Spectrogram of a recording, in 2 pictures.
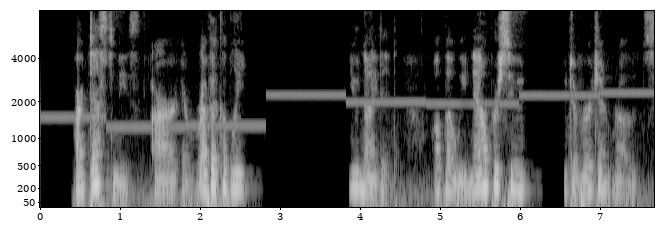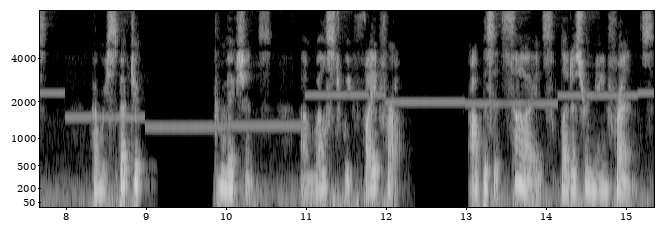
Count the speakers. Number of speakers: one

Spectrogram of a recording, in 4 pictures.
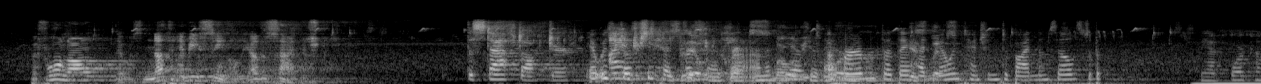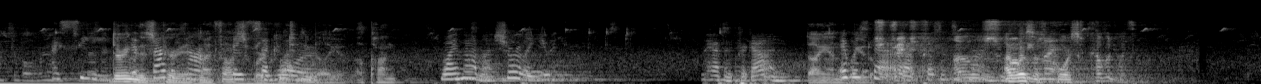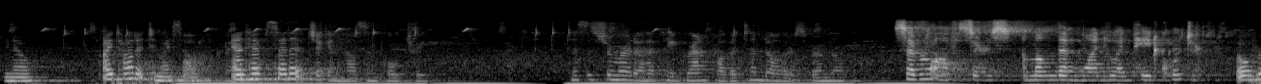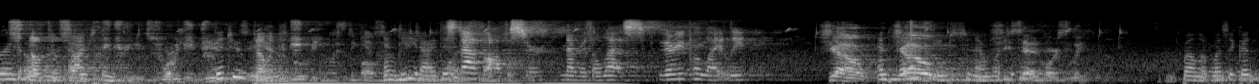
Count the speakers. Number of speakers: eight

